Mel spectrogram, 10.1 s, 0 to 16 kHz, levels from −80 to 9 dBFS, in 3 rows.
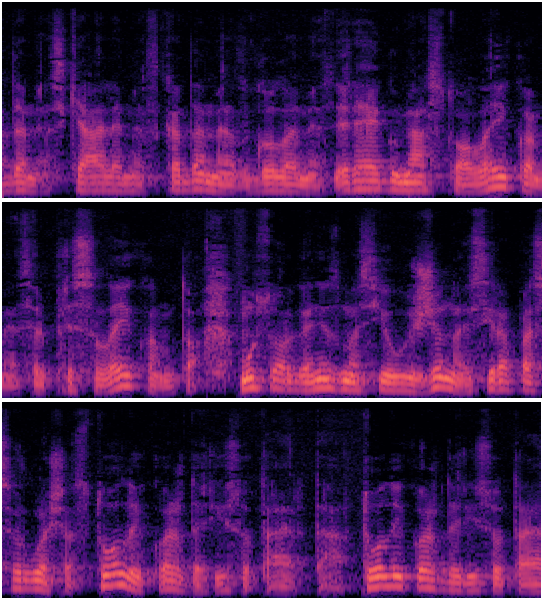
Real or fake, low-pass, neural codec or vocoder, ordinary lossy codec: real; 14.4 kHz; none; AAC, 48 kbps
